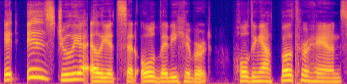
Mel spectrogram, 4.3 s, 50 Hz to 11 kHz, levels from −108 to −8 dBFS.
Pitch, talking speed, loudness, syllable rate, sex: 185 Hz, 180 wpm, -16 LUFS, 4.8 syllables/s, female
